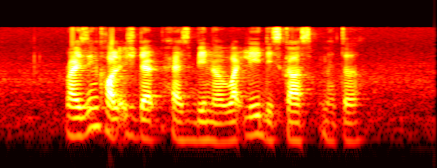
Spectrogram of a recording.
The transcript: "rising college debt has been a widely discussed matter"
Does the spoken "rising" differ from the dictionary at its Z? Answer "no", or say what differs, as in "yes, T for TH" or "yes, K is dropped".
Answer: no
